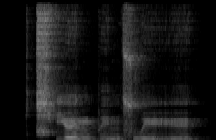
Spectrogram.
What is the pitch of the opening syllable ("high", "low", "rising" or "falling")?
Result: high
